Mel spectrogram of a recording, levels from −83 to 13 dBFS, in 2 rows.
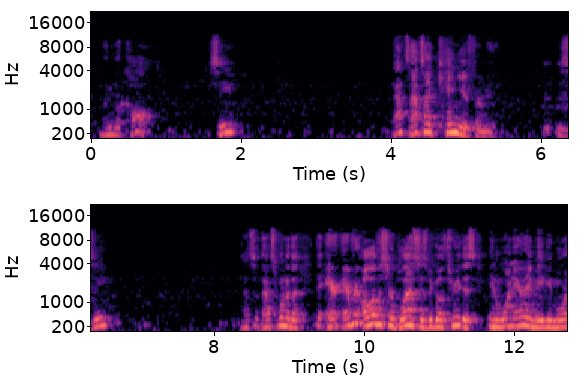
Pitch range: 130-205 Hz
